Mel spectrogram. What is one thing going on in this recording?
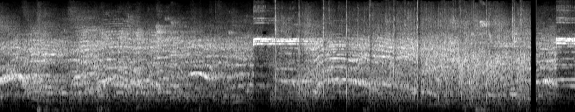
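A volleyball is struck with a sharp slap.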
